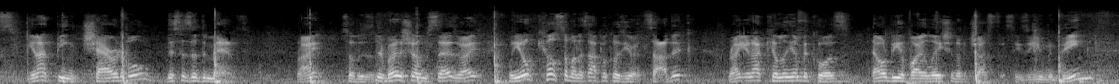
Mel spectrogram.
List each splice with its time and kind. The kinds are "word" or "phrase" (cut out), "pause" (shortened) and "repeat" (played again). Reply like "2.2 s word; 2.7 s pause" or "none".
3.8 s word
